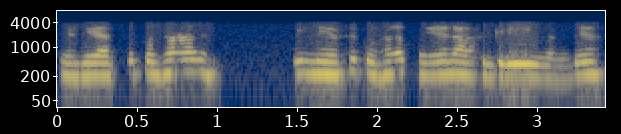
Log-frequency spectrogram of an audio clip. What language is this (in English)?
Dogri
